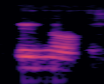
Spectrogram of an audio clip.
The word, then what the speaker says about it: enough: Miss এখানে তো এফ নেই কেন, তাহলে আমরা কেন এফ বলবো? হ্যাঁ, এটার উচ্চারণটা এইভাবে।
